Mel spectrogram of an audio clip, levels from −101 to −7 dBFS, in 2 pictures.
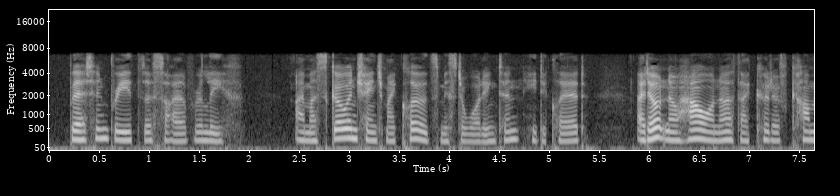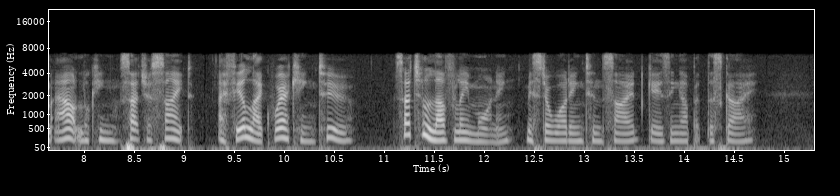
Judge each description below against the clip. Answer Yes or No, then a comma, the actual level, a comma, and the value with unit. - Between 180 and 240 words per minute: Yes, average, 195 wpm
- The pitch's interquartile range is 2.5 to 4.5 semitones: Yes, average, 3.1 semitones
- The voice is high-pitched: Yes, high, 200 Hz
